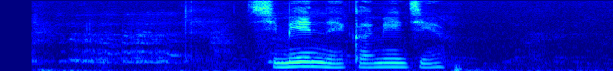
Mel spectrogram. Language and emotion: Russian, neutral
